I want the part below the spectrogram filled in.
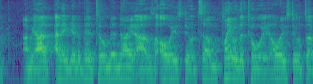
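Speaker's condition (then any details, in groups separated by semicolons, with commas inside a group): ALS; ALS, upper and lower motor neuron, leg spasticity, arm weakness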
